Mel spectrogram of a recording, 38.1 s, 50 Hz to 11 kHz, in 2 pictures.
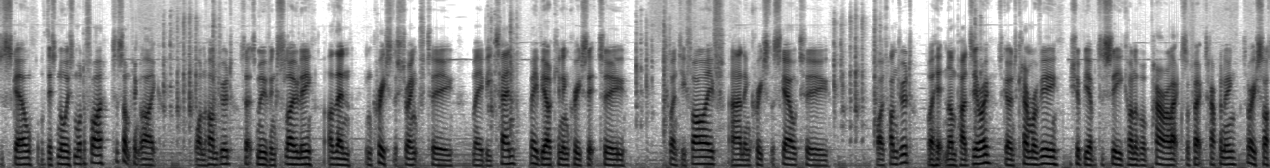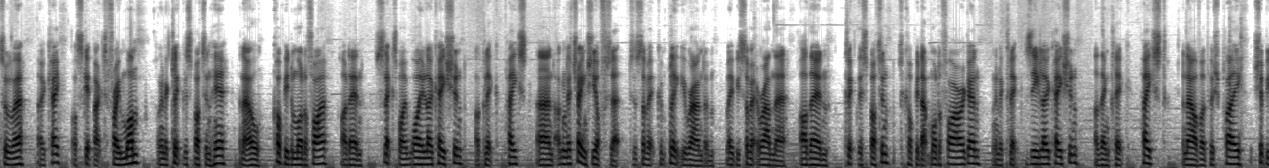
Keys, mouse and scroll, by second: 1.0-3.6 drag, 2.8 KP_0, 5.0-7.8 drag, 7.8-8.2 scroll down 2, 8.9-9.9 drag, 11.4-13.2 drag, 12.8 KP_0, 14.6 KP_0, 16.6-17.4 scroll up 2, 19.5 space, 19.9 click, 23.2 click, 24.9 click, 26.4 click, 26.6 typing, 27.5-29.8 drag, 30.9 click, 32.1 click, 34.5 click, 36.0 click, 37.5 space.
